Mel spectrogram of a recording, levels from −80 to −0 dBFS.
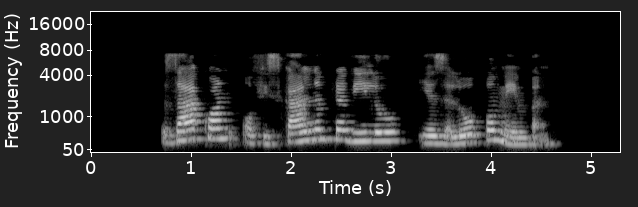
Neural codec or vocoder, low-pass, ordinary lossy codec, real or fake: none; 7.2 kHz; AAC, 48 kbps; real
